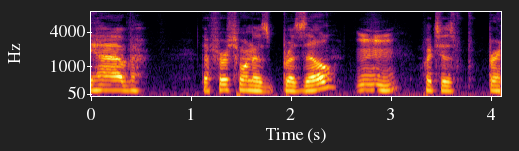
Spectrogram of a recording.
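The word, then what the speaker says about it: Brasil: the first one is Brazil mm-hmm which is pronounced exactly like the country but has nothing to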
